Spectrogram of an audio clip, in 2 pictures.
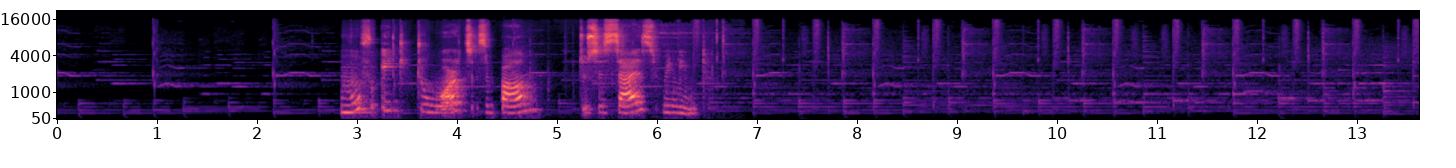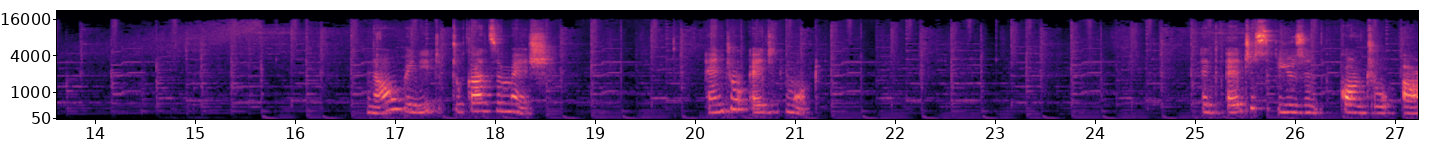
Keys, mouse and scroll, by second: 0.4 scroll up 1, 0.5-1.0 shift+middle drag, 1.2 scroll up 3, 1.6-2.2 shift+middle drag, 4.2 click, 4.5 click, 5.9 click, 6.5 click, 7.3-7.7 scroll down 3, 7.6 scroll up 1, 7.7 scroll down 2, 7.9 shift+middle click, 8.5 click, 9.8 s, 11.2 click, 13.5 click, 14.0 click, 14.8-15.2 middle drag, 15.2 scroll up 2, 15.4-16.0 shift+middle drag, 19.3 Tab, 25.0 ctrl+r.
